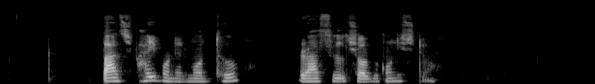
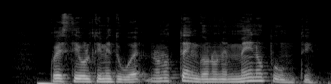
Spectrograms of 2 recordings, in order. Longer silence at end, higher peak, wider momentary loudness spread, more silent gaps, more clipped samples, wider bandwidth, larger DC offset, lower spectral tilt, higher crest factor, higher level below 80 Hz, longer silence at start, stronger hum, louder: first, 1.6 s vs 0 s; first, 0 dBFS vs -10 dBFS; first, 14 LU vs 8 LU; neither; neither; about the same, 11.5 kHz vs 11.5 kHz; neither; second, -5 dB/octave vs -8 dB/octave; first, 26 dB vs 16 dB; second, -72 dBFS vs -52 dBFS; first, 1.05 s vs 0.1 s; neither; first, -24 LUFS vs -27 LUFS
